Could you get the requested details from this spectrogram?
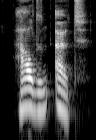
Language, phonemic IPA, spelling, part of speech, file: Dutch, /ˈhaldə(n) ˈœyt/, haalden uit, verb, Nl-haalden uit.ogg
- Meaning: inflection of uithalen: 1. plural past indicative 2. plural past subjunctive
